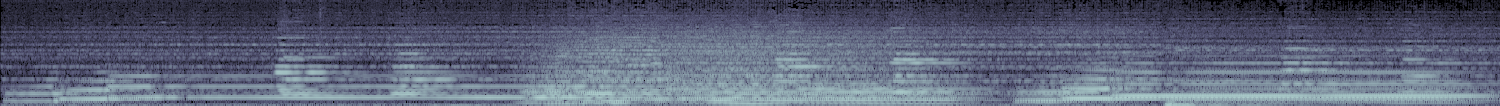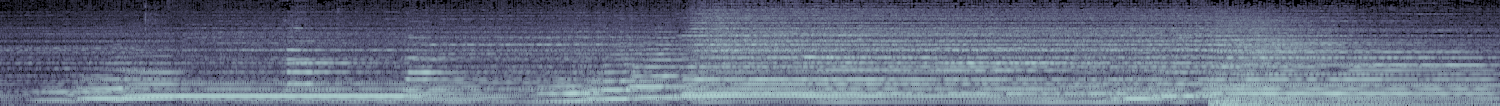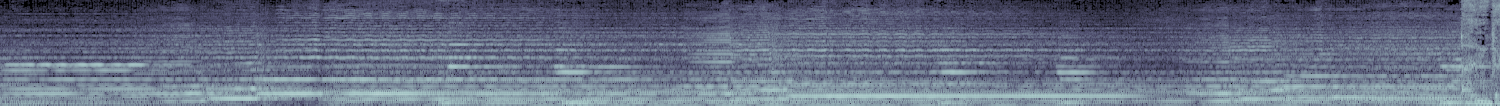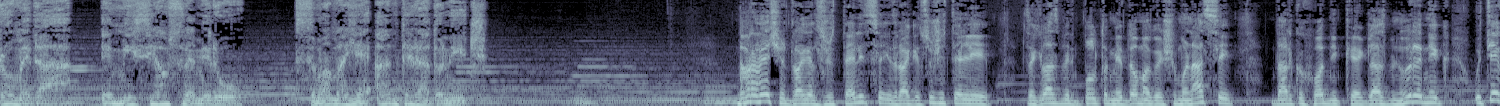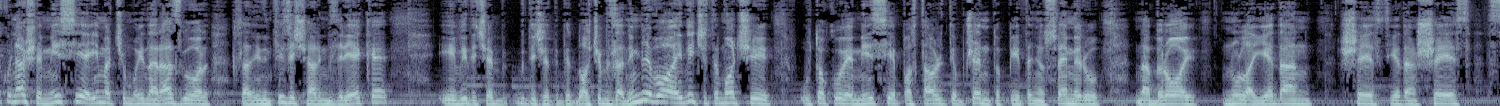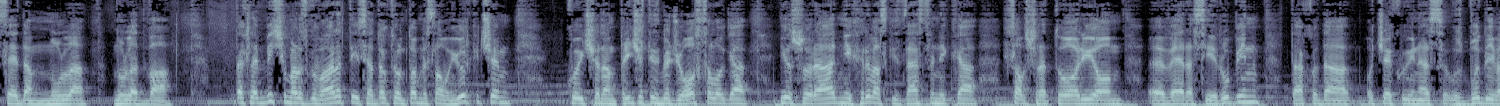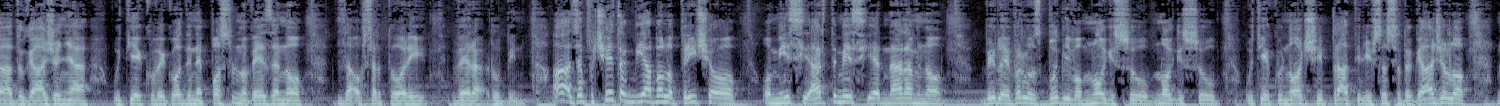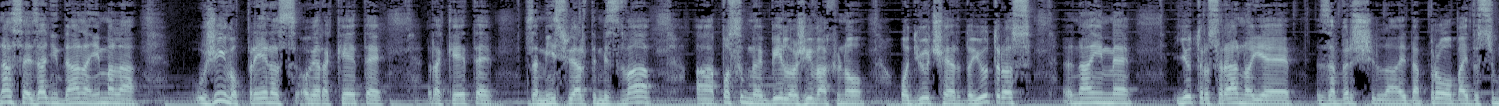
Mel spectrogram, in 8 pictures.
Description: Uz stručnog suradnika odgovara se na pitanja slušatelja, komentira vijesti iz astronomije, astrofizike i astronautike.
